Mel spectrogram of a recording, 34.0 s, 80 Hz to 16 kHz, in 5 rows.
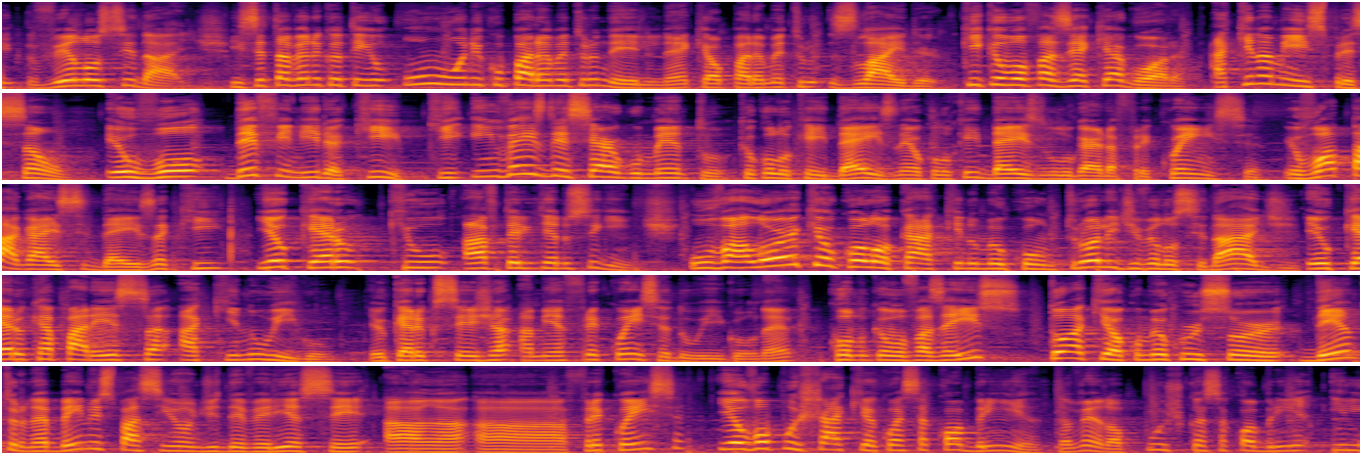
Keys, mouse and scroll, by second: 0.0-1.5 typing, 14.1 Return.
